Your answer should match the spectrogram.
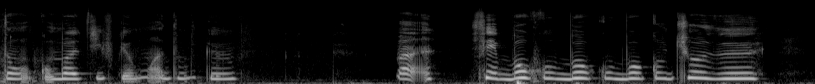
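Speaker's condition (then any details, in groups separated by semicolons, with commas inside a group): Cerebral palsy; wheelchair user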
